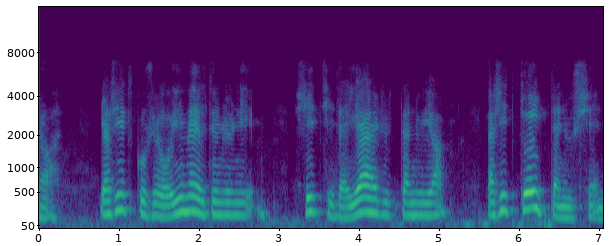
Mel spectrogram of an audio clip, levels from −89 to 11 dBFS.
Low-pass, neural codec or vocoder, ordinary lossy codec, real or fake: 7.2 kHz; codec, 16 kHz, 4 kbps, FreqCodec, smaller model; Opus, 24 kbps; fake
